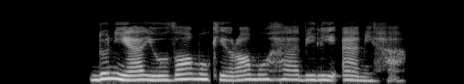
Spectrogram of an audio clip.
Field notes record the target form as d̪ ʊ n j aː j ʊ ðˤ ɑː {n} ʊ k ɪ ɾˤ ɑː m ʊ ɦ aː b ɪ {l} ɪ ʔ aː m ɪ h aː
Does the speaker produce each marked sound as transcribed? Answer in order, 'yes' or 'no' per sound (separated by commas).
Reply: no, yes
